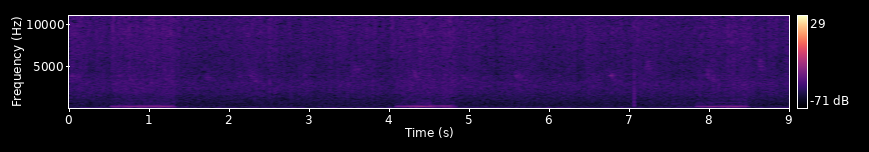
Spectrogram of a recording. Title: Liar cat snoring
